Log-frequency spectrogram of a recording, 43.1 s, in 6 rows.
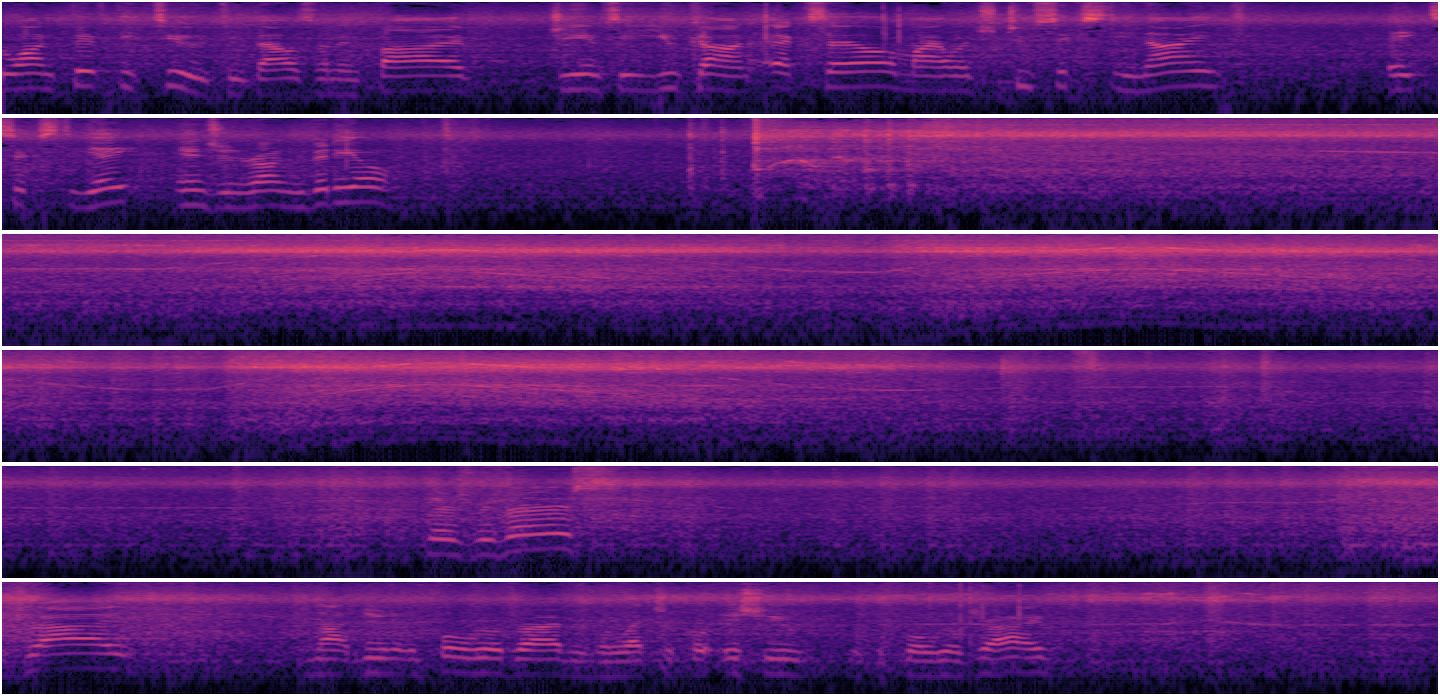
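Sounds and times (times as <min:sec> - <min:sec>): engine starting and revving: 0:10.7 - 0:27.0.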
